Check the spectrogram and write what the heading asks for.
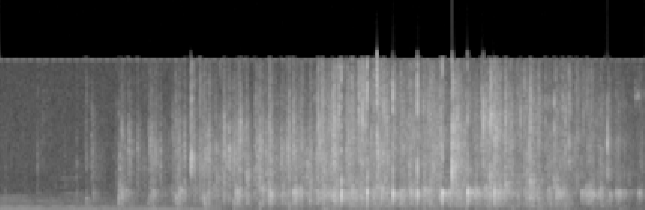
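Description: The last piano chord rings and dies away as a congregation breaks into applause, a dense clapping that builds through the middle and tapers off near the end.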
